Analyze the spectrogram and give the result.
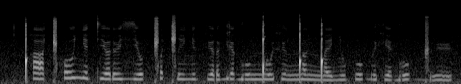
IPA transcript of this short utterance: ǃʰ a ǁʰ o ʎ ɛ tʲ ə ɾ y zʲ o ǁ ə ǁ i ʎ ə kʲ ə ɾ ə ɡʲ a ɡ u ŋ͡ǃ u xʲ o ŋ͡ǃ ə ŋ͡ǃ ɛ ʎ u p u ɡ ə xʲ ɛ ɡ u ɡ͡ǁ y

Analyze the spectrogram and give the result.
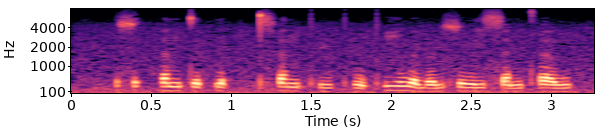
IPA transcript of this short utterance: s ʊ˥ k̚ h ɐ˥ n t̪ ɵ˨˥ t̚ l ʊ˨ k̚ ɐ˧ p̚ t͡sʰ ɐ˧ n pʰ yː˨ pʰ uː˨˩ pʰ iː˥ w ɵ˨ ɥ ɵ˨˥ ɥ s uː˨˧ j s ɐ˨˥ n t̪ʰ ɐ˧ w

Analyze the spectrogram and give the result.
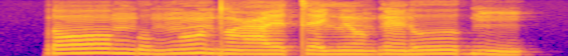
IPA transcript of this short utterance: ɾ ɔː ŋ o ŋ ɔ̃ d ɔ̃ ʕ ɛ t ɛ lʲ ɔ̃ ɠ ɛ̃ ɾ ʊː ɠ ĩ

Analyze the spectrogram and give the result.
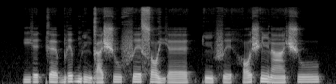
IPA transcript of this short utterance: j e˧ k ɛ˧ b e˦ b ĩ˦˨ ɡ a˧ ʃ u˦ f e˦ s ɔ˦˨ j ɛ˧ | k ĩ˨ f e˨ h ɔ˨˦ ʃ ĩ˦˨ ɾ ã˧ ʃ u˦

